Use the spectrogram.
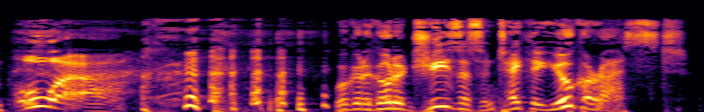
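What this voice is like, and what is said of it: Imitates a preacher's odd accent. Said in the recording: “what accent does the priest have? ... fucking Al Pacino from Scarface is standing up there preaching”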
